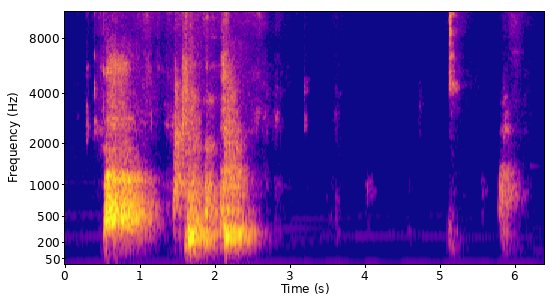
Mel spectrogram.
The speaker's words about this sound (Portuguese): E a gente está com um cachorro muito bravo latindo aqui.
